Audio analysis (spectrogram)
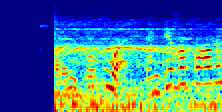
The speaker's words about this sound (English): It's late. You can hear sirens in the city because of all those pickpockets.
